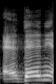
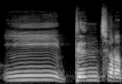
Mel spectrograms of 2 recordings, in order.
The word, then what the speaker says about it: Eden: 그러니까 이게 에덴이 아니고 Eden처럼 발음하시면 돼요.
